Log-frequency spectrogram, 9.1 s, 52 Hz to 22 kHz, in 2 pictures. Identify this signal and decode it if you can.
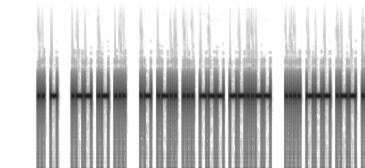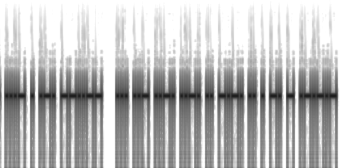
Morse code, heard as a keyed tone, about 44 wpm, 700 Hz. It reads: IT WAS ALSO, HOWEVER, SUFFICIENT.
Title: Sentences from Top 1400 Words 45wpm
